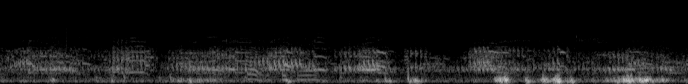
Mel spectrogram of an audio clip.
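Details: A large flock of sandhill cranes socializes at Jasper-Pulaski Fish & Wildlife Area in November 2021 before heading to night roosts: a steady chorus of overlapping rolling, trumpeting rattles, with low human voices near the end.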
